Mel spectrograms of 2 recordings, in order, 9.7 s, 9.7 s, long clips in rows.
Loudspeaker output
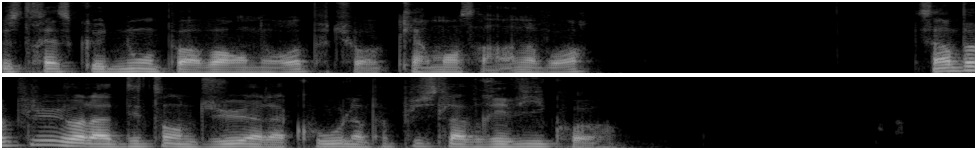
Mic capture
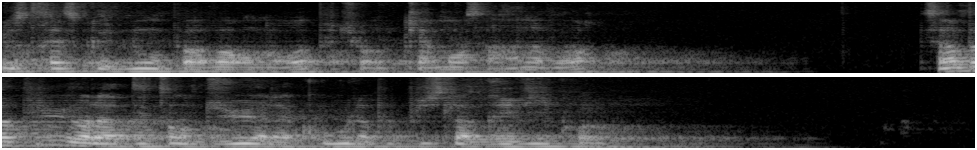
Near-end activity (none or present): none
